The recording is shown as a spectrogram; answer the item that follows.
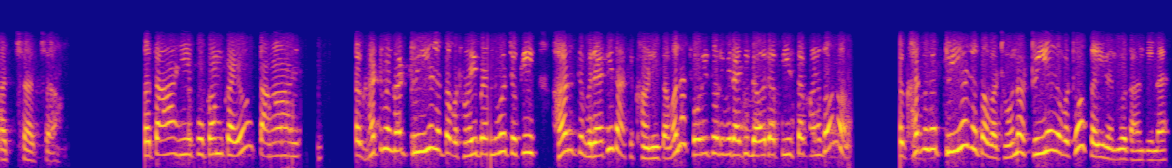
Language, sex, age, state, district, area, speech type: Sindhi, female, 30-45, Uttar Pradesh, Lucknow, urban, conversation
